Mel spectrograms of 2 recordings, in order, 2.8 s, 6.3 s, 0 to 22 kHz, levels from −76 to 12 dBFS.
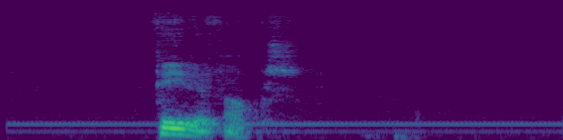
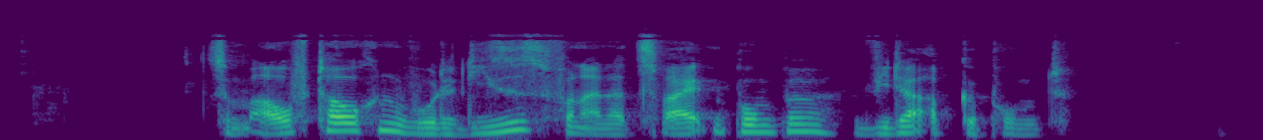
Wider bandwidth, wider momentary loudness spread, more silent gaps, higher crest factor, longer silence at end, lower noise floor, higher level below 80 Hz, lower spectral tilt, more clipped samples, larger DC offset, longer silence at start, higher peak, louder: first, 15 kHz vs 9.4 kHz; first, 23 LU vs 15 LU; neither; about the same, 22 dB vs 22 dB; first, 1.4 s vs 1 s; second, -55 dBFS vs -83 dBFS; first, -58 dBFS vs -68 dBFS; first, -7.5 dB/octave vs -4 dB/octave; neither; neither; second, 0.8 s vs 1.05 s; second, -6 dBFS vs -2 dBFS; about the same, -22 LUFS vs -21 LUFS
